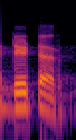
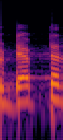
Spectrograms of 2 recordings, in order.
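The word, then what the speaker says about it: debtor: थे, उनको आप बोलेंगे डेटर। क्या बोलेंगे? डेटर। जैसे ऐसे हम लोग पढ़ेंगे ना, तो डेप्टर लिखा है, DBTOR, डेप्टर, पर बी साइलेंट करिए, डेटर पढ़िए।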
